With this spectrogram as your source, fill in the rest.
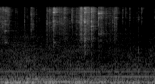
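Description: Elevator floor lockout keys jingle and clink together close by in a short burst of bright metallic rattling, set against a faint low hum from the elevator.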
